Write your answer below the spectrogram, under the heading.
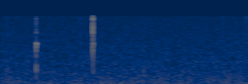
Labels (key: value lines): label: ambient
recorder: HydroMoth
